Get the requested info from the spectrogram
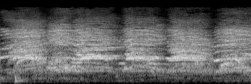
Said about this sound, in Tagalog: Let's shout! Happy birthday, Kirby!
